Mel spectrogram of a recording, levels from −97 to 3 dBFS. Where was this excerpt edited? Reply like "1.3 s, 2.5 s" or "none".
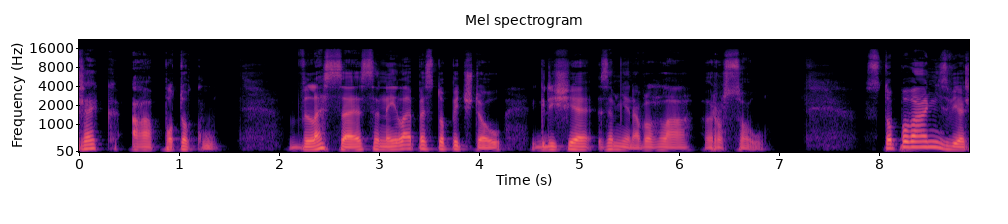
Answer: none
